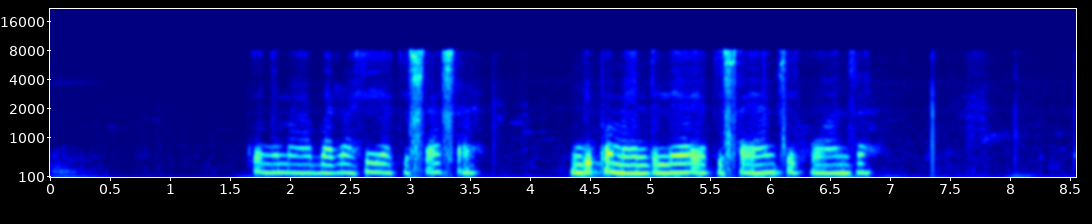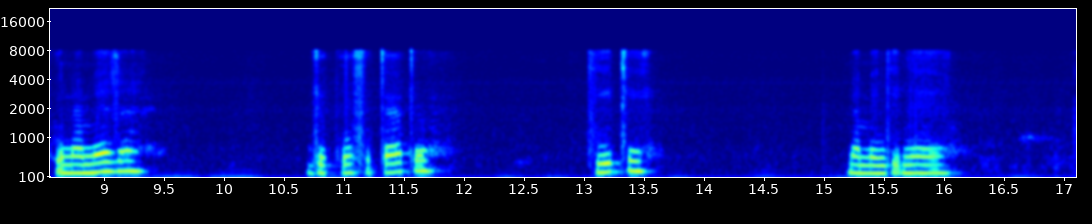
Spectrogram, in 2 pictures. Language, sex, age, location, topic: Swahili, female, 25-35, Nairobi, health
